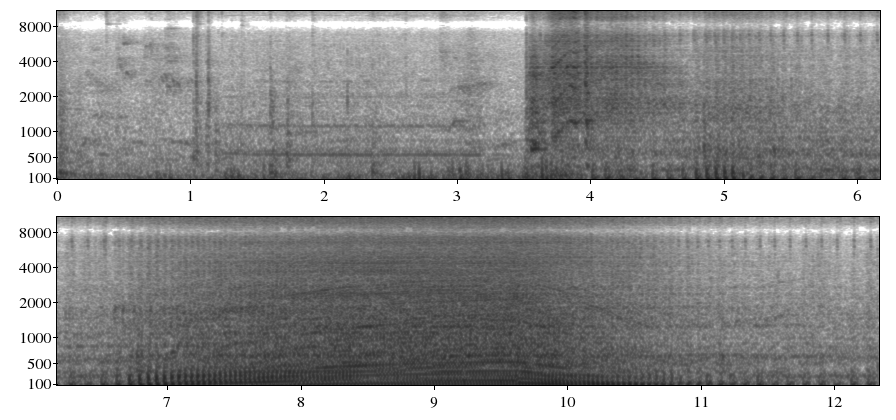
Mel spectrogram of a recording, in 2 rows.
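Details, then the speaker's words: Honda Supra X125 FI after installing a new cam chain tensioner and timing chain; the engine starts and settles into an even idle, then revs up and down smoothly with no chain rattle or ticking. "Top. Suaranya halus. Oke."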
